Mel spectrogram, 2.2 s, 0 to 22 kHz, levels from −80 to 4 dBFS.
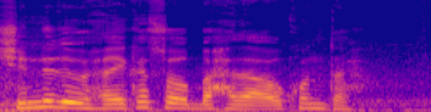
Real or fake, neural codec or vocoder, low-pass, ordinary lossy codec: real; none; none; none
